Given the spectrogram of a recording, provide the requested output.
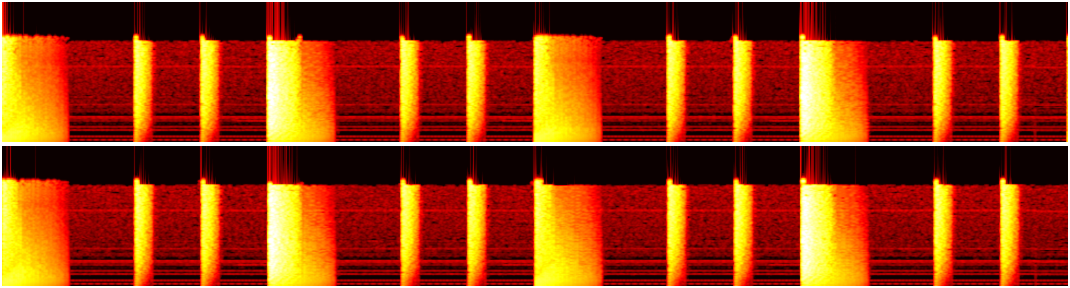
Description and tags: This came from the cheapest looking keyboard I've ever seen, yet it had really good features for sampling, plus a mike in that makes for some really, really, really cool distortion.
